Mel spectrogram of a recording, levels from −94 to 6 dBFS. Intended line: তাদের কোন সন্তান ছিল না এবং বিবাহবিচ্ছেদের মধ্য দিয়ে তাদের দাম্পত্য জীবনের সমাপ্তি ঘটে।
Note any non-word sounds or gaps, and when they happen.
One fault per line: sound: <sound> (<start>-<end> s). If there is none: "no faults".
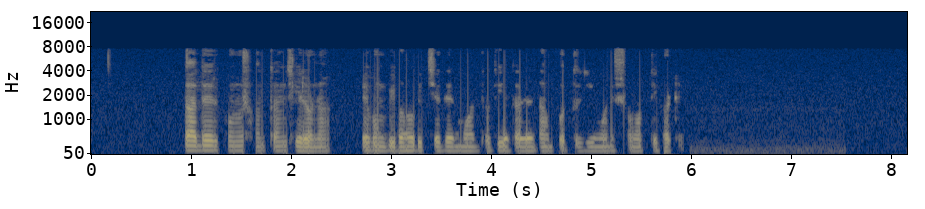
no faults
